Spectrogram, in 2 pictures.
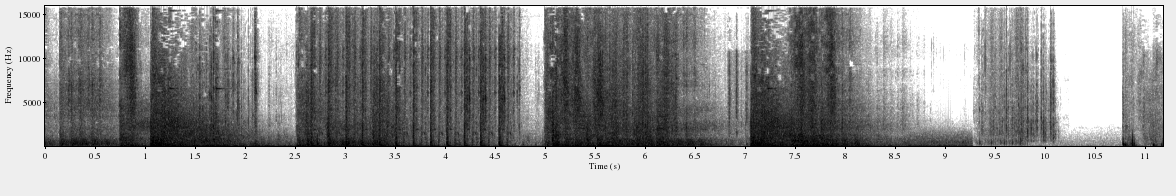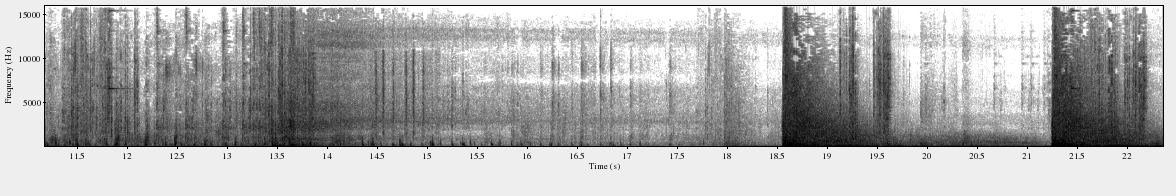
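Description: A sniper rifle fires loud, single shots that ring out.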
